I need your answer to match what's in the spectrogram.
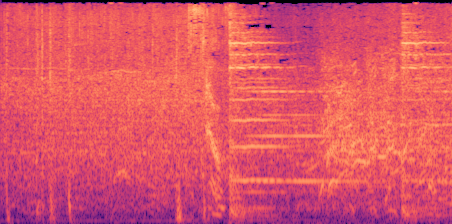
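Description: A bell is struck once at a wrestling match and rings on with a sustained, shimmering metallic tone, fairly loud over a steady hiss of background crowd noise.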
